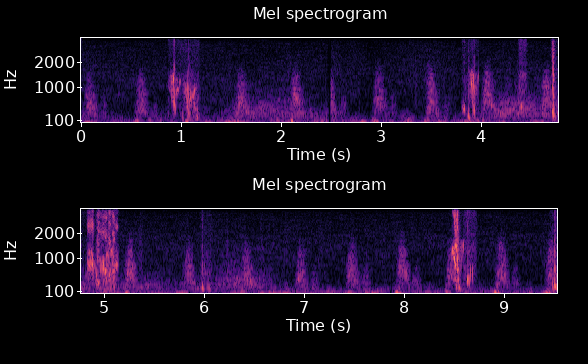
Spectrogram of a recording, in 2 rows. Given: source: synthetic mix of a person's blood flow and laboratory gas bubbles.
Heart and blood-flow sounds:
Doppler ultrasound of blood flow; subclavian vein
0.86-1.19 s: bubbles
3.79-3.98 s: bubbles
4.37-4.46 s: bubbles
4.69-5.15 s: bubbles
5.95-6.08 s: bubbles
8.45-8.72 s: bubbles
9.45-9.54 s: bubbles
From the record:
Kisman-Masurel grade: 123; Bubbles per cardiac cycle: 1 to 2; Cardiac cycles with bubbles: 10 to 50%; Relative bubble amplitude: loud (0.450 to 0.775); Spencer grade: 2 (many but less than half of the cardiac periods contain bubble signals, singularly or in groups); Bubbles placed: anywhere in the cardiac cycle

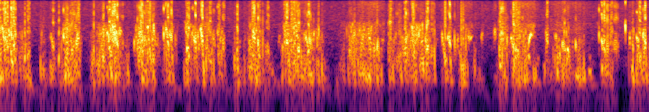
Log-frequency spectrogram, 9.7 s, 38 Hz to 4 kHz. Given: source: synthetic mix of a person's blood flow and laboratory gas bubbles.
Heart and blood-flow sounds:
Doppler ultrasound of blood flow; precordium
0.00-0.49 s: bubbles
0.58-1.23 s: bubbles
1.33-1.96 s: bubbles
1.98-2.67 s: bubbles
2.73-3.40 s: bubbles
3.48-4.09 s: bubbles
4.17-4.88 s: bubbles
5.12-5.77 s: bubbles
5.81-7.17 s: bubbles
7.21-7.26 s: bubbles
7.38-8.10 s: bubbles
8.15-8.82 s: bubbles
8.96-9.29 s: bubbles
9.34-9.75 s: bubbles
From the record:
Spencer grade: 4 (maximum detectable bubble signal sounding continuously throughout systole and diastole of every cardiac period, and overriding the amplitude of the normal cardiac signals); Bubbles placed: anywhere in the cardiac cycle

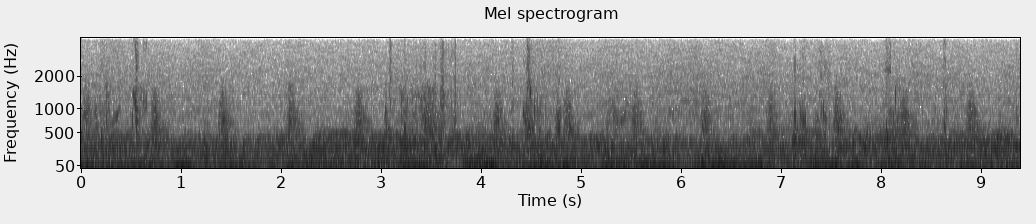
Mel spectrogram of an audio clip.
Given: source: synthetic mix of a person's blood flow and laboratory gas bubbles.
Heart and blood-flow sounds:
Doppler ultrasound of blood flow; subclavian vein
0.00-0.08 s: bubbles
0.12-0.41 s: bubbles
0.49-0.66 s: bubbles
3.02-3.88 s: bubbles
4.30-4.34 s: bubbles
4.39-4.94 s: bubbles
5.19-5.53 s: bubbles
7.10-7.52 s: bubbles
7.83-7.88 s: bubbles
8.01-8.29 s: bubbles
8.39-8.69 s: bubbles
9.06-9.11 s: bubbles
9.33-9.40 s: bubbles
From the record:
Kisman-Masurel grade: 332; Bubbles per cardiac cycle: rolling drumbeat, 9 or more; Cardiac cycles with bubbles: 50 to 99%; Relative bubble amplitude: moderate (0.250 to 0.450); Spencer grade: 3 (all of the cardiac periods contain showers or single bubble signals, but not dominating or overriding the cardiac motion signals); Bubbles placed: anywhere in the cardiac cycle

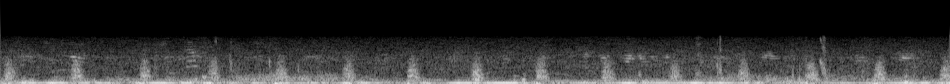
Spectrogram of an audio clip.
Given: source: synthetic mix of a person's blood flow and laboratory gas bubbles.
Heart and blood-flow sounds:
Doppler ultrasound of blood flow; subclavian vein
2.00-2.21 s: bubbles
2.28-2.43 s: bubbles
2.65-2.75 s: bubbles
2.96-3.00 s: bubbles
6.38-6.42 s: bubbles
6.72-6.85 s: bubbles
6.93-7.04 s: bubbles
7.15-7.28 s: bubbles
7.81-8.16 s: bubbles
8.19-8.32 s: bubbles
8.61-8.66 s: bubbles
From the record:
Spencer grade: 2 (many but less than half of the cardiac periods contain bubble signals, singularly or in groups); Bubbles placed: anywhere in the cardiac cycle

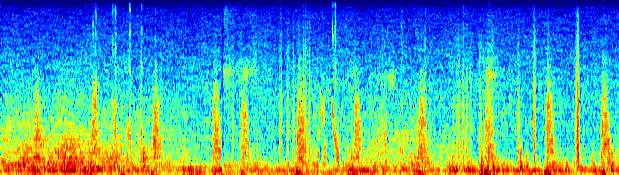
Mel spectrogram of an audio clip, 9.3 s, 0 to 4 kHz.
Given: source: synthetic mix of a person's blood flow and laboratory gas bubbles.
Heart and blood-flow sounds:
Doppler ultrasound of blood flow; subclavian vein
1.36-1.50 s: bubbles
1.66-2.21 s: bubbles
2.30-2.36 s: bubbles
4.45-5.13 s: bubbles
5.75-5.81 s: bubbles
5.91-6.32 s: bubbles
From the record:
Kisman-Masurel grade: 221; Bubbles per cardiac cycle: several, 3 to 8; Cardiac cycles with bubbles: 10 to 50%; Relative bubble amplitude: barely perceptible (0.100 to 0.250); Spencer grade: 2 (many but less than half of the cardiac periods contain bubble signals, singularly or in groups); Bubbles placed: anywhere in the cardiac cycle

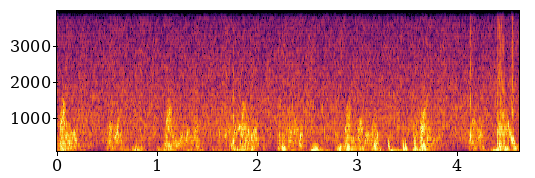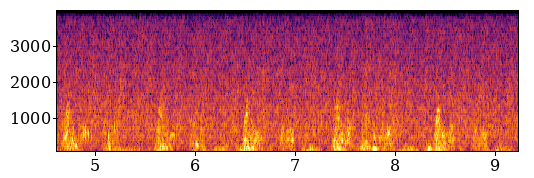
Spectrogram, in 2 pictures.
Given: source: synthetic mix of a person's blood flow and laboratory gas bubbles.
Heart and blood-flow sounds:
Doppler ultrasound of blood flow; precordium
1.57-2.02 s: bubbles
2.19-2.40 s: bubbles
2.62-2.73 s: bubbles
3.00-3.25 s: bubbles
3.29-3.36 s: bubbles
3.42-3.76 s: bubbles
4.11-4.18 s: bubbles
4.37-4.64 s: bubbles
4.85-5.01 s: bubbles
5.10-5.25 s: bubbles
7.64-7.86 s: bubbles
From the record:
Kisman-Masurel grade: 222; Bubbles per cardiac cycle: several, 3 to 8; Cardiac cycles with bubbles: 10 to 50%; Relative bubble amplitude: moderate (0.250 to 0.450); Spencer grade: 2 (many but less than half of the cardiac periods contain bubble signals, singularly or in groups); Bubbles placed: anywhere in the cardiac cycle

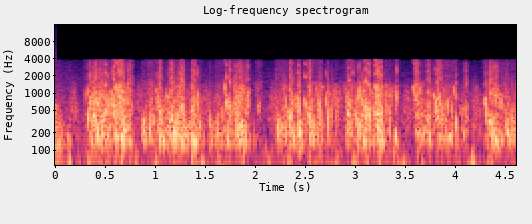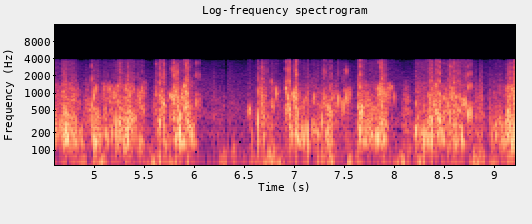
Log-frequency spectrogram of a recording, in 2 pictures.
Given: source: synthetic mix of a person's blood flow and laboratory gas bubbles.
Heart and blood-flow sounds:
Doppler ultrasound of blood flow; subclavian vein
0.00-0.18 s: bubbles
0.27-0.78 s: bubbles
0.85-2.07 s: bubbles
2.18-3.45 s: bubbles
3.54-4.12 s: bubbles
4.25-4.89 s: bubbles
4.92-5.54 s: bubbles
5.60-6.07 s: bubbles
6.50-7.58 s: bubbles
7.62-8.02 s: bubbles
8.16-8.79 s: bubbles
8.92-9.22 s: bubbles
From the record:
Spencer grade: 4 (maximum detectable bubble signal sounding continuously throughout systole and diastole of every cardiac period, and overriding the amplitude of the normal cardiac signals); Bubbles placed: anywhere in the cardiac cycle

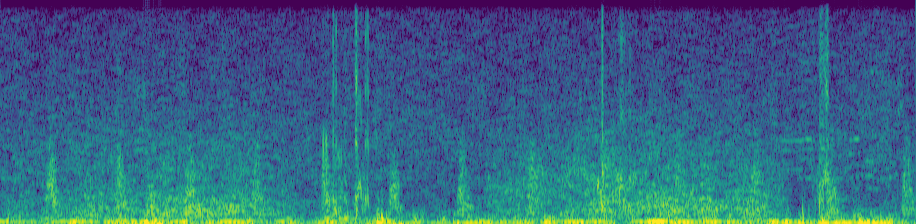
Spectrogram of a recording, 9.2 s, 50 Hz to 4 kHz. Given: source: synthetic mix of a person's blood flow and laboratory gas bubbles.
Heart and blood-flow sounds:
Doppler ultrasound of blood flow; subclavian vein
3.22-3.73 s: bubbles
3.76-3.83 s: bubbles
5.96-6.36 s: bubbles
6.45-6.50 s: bubbles
8.00-8.34 s: bubbles
From the record:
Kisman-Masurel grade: 221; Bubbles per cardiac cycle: several, 3 to 8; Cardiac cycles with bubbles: 10 to 50%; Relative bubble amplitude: barely perceptible (0.100 to 0.250); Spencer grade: 2 (many but less than half of the cardiac periods contain bubble signals, singularly or in groups); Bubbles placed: anywhere in the cardiac cycle

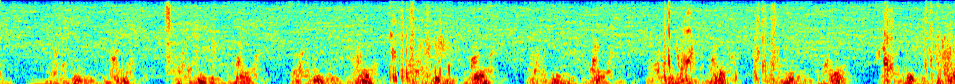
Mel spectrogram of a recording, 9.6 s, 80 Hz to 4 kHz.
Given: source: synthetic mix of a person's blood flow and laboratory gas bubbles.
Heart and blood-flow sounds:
Doppler ultrasound of blood flow; precordium
3.86-4.53 s: bubbles
6.54-6.96 s: bubbles
7.30-7.40 s: bubbles
7.52-7.79 s: bubbles
8.76-8.99 s: bubbles
9.22-9.56 s: bubbles
From the record:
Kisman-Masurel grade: 232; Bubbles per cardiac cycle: several, 3 to 8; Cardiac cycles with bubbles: 50 to 99%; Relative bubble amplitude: moderate (0.250 to 0.450); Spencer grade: 3 (all of the cardiac periods contain showers or single bubble signals, but not dominating or overriding the cardiac motion signals); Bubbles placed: only in the low amplitude regions of the cardiac cycle

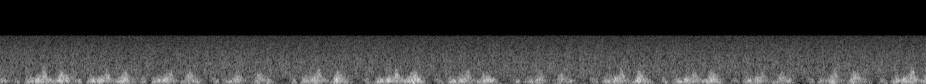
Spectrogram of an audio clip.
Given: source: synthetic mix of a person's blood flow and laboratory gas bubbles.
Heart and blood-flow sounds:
Doppler ultrasound of blood flow; precordium
no bubbles
From the record:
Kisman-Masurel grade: 000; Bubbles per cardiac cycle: 0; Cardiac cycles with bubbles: 0%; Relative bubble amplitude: no bubbles discernible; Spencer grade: 0 (complete lack of bubble signals)

